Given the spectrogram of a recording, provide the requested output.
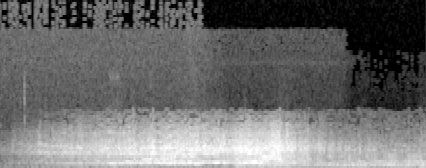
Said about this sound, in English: Don't ever jam your brakes on like that. I didn't jam them, it just stopped. I can't figure it out.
